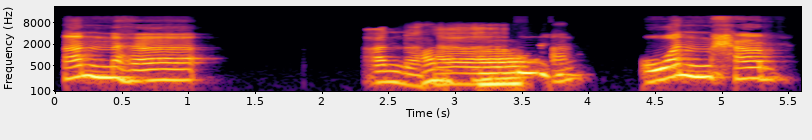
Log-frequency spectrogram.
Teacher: স্পষ্ট ভাবে পড়বো আনহা। হ্যাঁ, নুনটা স্পষ্ট হচ্ছে, নুনটা এখানে গোপন হবে না, গুণনা হবে না, কিছুই হবে না, যা আছে তাই। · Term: ইজহার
